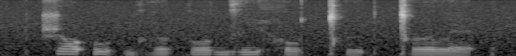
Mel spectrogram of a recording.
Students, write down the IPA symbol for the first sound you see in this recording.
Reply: t͡ʃ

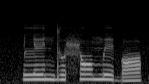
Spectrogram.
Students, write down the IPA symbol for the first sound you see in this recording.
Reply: l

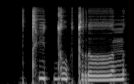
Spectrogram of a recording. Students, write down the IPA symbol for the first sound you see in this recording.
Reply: tʰ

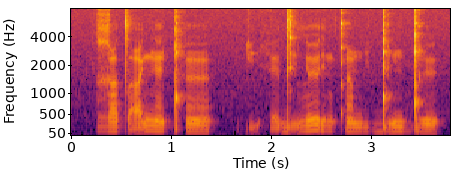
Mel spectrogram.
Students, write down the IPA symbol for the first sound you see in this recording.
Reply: ʁ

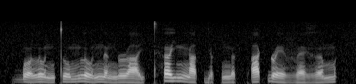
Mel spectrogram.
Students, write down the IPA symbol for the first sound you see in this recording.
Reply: ɓ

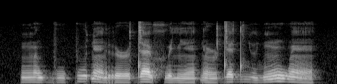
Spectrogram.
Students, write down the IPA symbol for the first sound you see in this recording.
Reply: ŋʷ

